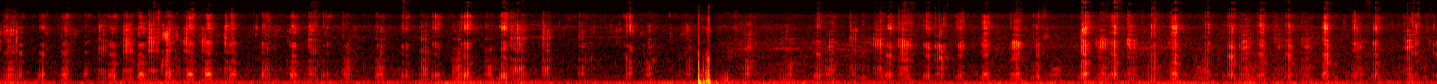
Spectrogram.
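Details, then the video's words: Wild boar sow struggling while giving birth: dense run of short harsh grunts and squeals, close together throughout, with one loud low thump near the middle and a steady low rumble underneath. "Momen Babi Hutan Melahirkan"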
